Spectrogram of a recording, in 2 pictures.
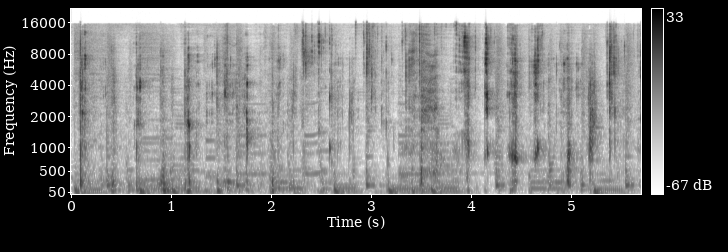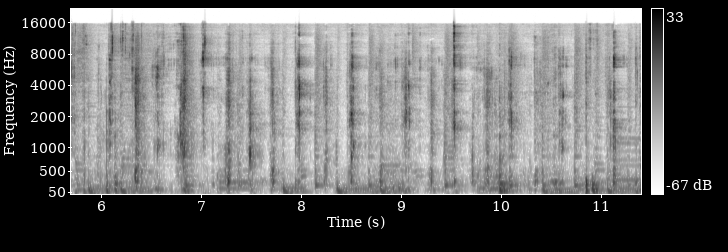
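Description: Close-miked chewing and wet mouth sounds of someone eating chunks of chop steak, with many short clicks, over background music.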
